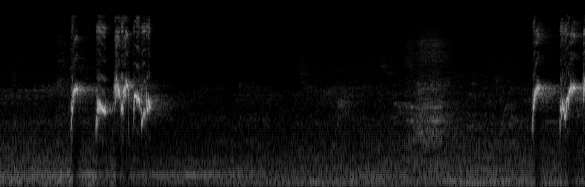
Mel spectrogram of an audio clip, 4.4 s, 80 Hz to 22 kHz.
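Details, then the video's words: Red-whiskered bulbul singing competitively to stimulate newly caught birds: two bursts of quick, bright, slurred whistled notes, one early and one at the close, with a soft rushing noise in between. "Kích Chào Mào Hót Ché/ Kích Chào Mào Bổi Hót Đấu Mới Nhất / 100% Căng Lửa / Nghe Là Phải Đấu"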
